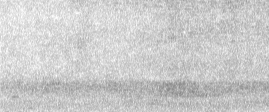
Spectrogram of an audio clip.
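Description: Beach ambience: steady surf from breaking waves, with wind buffeting the microphone in an uneven low rumble.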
